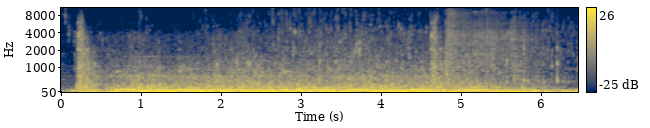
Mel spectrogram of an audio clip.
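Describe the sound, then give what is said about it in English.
Loud, steady rush of water pouring and churning under a heavy sector through a 6-inch gap as the water level drops, with a deep rumbling low end and bubbling texture, continuous for the whole stretch, no voices. “The water started to drop, bubbling under the heavy sector, through the 6-inch gap”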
